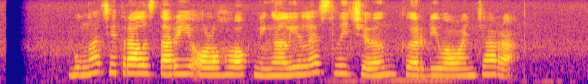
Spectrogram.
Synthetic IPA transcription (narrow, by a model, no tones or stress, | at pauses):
buŋat͡ʃit̪ɾaləst̪aɾiɔlɔɦɔk̚niŋalilɛslit͡ʃəŋkɨrdiwawaɲt͡ʃaɾa̰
